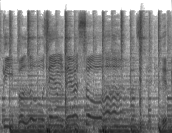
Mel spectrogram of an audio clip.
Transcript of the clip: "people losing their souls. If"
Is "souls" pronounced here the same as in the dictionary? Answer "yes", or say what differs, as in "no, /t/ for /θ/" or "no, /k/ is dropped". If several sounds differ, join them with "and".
no, /l/ is dropped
